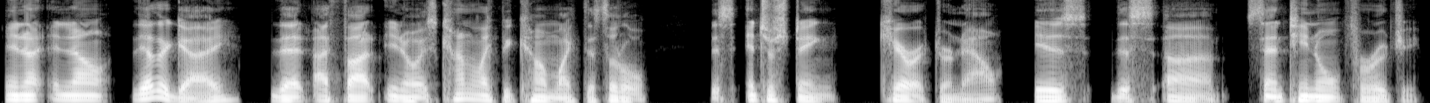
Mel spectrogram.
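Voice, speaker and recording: In a studio-quality, dry recording, a man who used to be part of a racing team co-hosts a podcast and rambles about motor racing. He keeps dropping fillers, especially "you know." His voice sits low and dark, expressive, at a moderate pace.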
